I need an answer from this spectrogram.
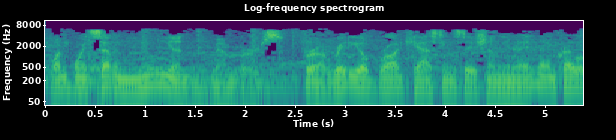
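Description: A man's voice: lowish voice, slightly rough. A man hosting a live radio talk show in a conversational way. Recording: dull radio broadcast audio, faint music.

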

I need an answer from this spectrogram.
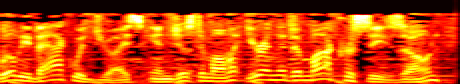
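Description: A man's voice: medium pitch, sing-song, a little fast, over music. A man hosting a radio talk show, addressing guest and listeners as he leads into a break. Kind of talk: radio interview and segment outro. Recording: dull, muffled radio broadcast.

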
